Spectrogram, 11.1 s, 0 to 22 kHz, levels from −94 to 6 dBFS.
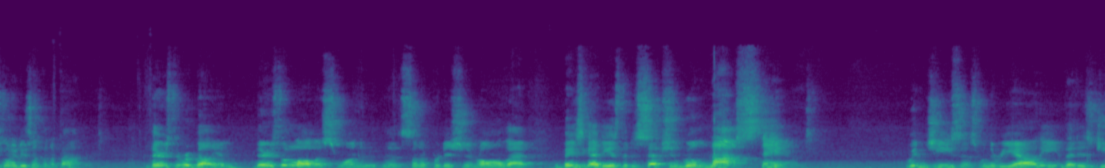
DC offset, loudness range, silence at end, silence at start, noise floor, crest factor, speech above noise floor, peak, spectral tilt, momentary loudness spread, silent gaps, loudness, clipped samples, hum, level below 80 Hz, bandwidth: under 0.1%; 5 LU; 0 s; 0 s; -51 dBFS; 16 dB; 27 dB; -8 dBFS; -5 dB/octave; 13 LU; none; -24 LUFS; under 0.1%; none; -52 dBFS; 14 kHz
